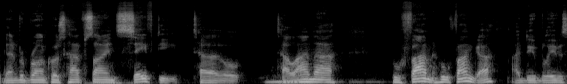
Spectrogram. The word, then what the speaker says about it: Talanoa Hufanga: The Denver Broncos have signed safety Talanoa Hufanga, I do believe is how you pronounce his name, from the San Francisco 49ers.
